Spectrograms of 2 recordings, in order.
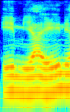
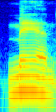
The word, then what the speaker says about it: man: A pronúncia de homem, que é M-A-N, é man, som longo de E, como se estivesse empurrando esse E para frente, man.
